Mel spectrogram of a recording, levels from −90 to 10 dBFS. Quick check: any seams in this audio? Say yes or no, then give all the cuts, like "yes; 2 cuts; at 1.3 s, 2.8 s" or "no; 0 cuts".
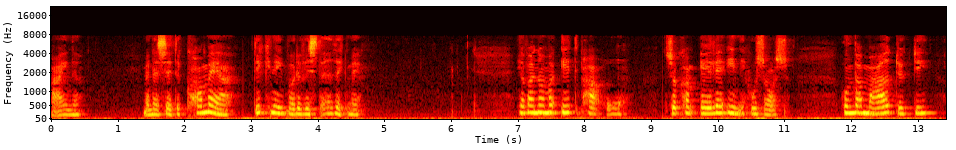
yes; 1 cut; at 7.9 s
